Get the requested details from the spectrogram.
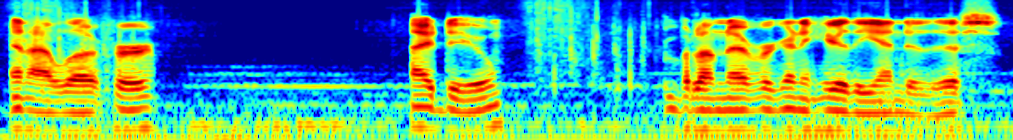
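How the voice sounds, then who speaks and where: A man's voice: low voice, flat delivery, normal speed, sharp tone, faint music behind. A man hosting a gameplay video, chatting casually with lots of fillers, and hiccuping. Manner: rambling, filler-heavy, self-deprecating. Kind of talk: casual let's-play commentary.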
